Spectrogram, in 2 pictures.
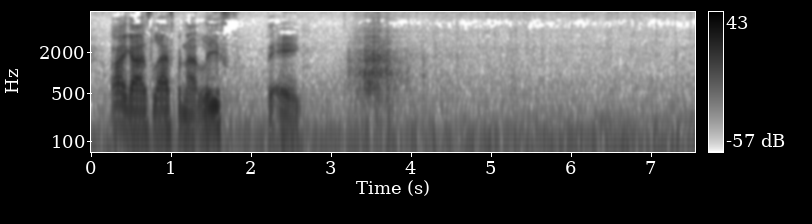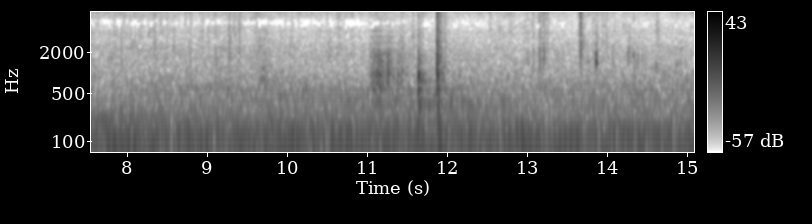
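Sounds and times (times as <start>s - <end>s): fried rice sizzling in pan: 2.4s - 13.0s.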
